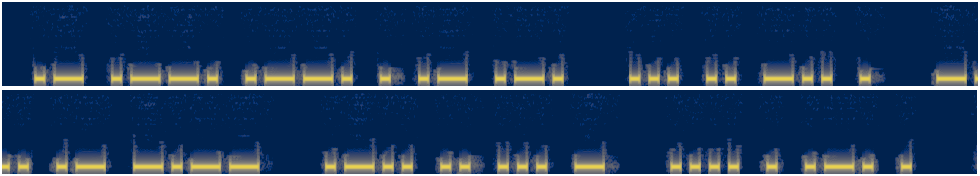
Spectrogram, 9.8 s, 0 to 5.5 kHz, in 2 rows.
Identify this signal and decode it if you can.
Morse code, heard as a keyed tone, about 25 wpm, 500 Hz. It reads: APPEAR SIDE DAY LIST HERE
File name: 632 words / 632 Words 25WPM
